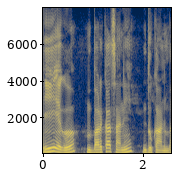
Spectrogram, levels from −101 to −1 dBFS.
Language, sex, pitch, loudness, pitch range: Bhojpuri, male, 135 Hz, -15 LUFS, 130-165 Hz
